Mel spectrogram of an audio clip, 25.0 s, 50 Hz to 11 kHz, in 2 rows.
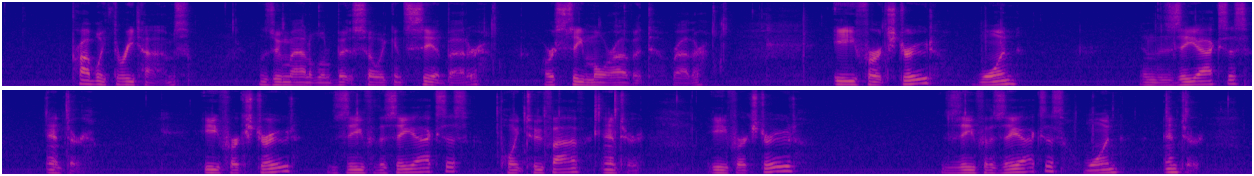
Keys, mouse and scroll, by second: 2.3-3.0 scroll down 3, 3.2 shift+middle click, 5.7-6.1 scroll down 1, 6.2 shift+middle click, 8.7 e, 14.6 e, 19.7 e.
